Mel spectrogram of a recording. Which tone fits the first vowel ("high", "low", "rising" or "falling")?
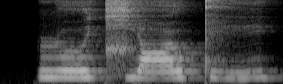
rising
